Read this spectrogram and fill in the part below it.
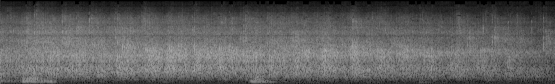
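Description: A church congregation gives a professor a big, sustained round of applause after a lecture, a broad, loud roar of clapping that fades slightly toward the end.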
